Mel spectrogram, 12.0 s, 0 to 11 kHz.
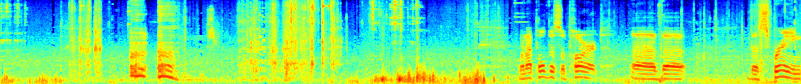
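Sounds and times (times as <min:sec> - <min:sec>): small metal parts clinking: 0:00.0 - 0:02.0, 0:03.6 - 0:06.4.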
